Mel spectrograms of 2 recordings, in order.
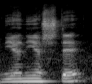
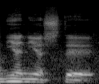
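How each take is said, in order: First: The pitch goes up. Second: The pitch does not go up. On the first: It orders someone to smirk. "that would be like a command. Like if you went up with it" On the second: It describes someone smirking. "Like what's up with you smirking?"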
